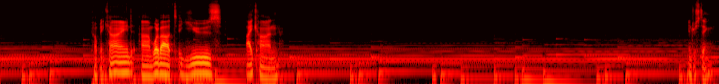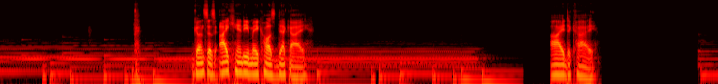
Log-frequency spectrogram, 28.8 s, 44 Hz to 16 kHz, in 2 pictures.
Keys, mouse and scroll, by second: 1.0 l, 3.2-6.2 typing, 8.3 j, 9.4 n, 10.5 j, 11.2 j, 11.8 j, 12.2 k, 25.4 n.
